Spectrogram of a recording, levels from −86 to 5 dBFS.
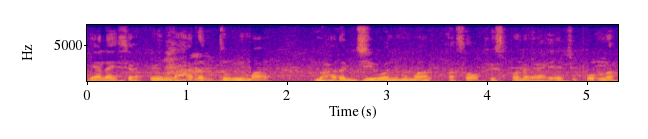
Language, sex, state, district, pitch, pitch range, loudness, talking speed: Marathi, male, Maharashtra, Aurangabad, 105 Hz, 100-110 Hz, -17 LUFS, 160 wpm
